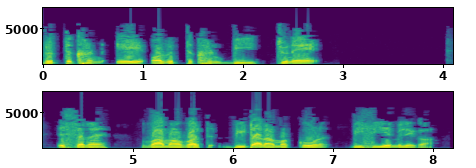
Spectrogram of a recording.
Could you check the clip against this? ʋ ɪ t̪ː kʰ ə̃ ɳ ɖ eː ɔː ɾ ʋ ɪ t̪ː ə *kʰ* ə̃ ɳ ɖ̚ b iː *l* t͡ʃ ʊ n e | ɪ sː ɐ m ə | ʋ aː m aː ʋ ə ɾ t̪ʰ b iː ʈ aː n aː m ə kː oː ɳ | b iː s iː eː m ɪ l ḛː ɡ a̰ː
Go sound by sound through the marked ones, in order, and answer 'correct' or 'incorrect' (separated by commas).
correct, incorrect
